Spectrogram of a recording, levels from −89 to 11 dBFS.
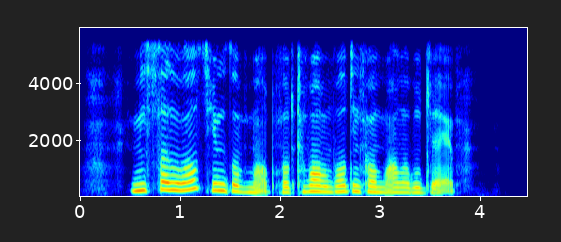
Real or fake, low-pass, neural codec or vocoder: fake; 5.4 kHz; autoencoder, 44.1 kHz, a latent of 192 numbers a frame, MeloTTS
